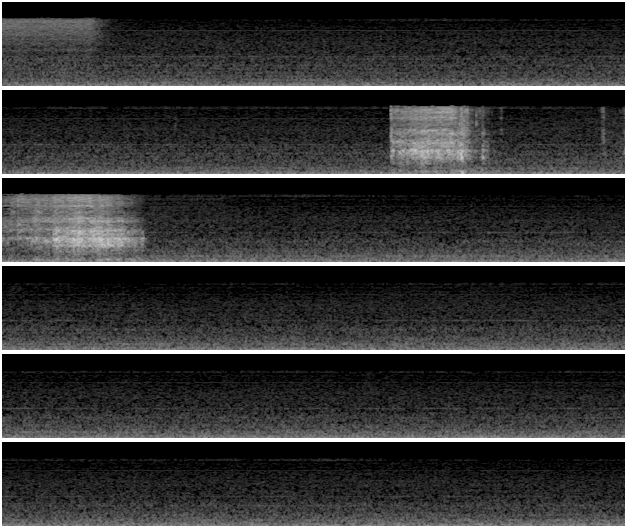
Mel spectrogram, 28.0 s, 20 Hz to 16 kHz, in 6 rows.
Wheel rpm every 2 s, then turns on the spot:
0, 0, 0, 20, 60, 30, 0, 0, 0, 0, 0, 0, 0, 0.
none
